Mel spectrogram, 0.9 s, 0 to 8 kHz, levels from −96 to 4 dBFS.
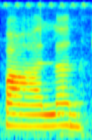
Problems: none marked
